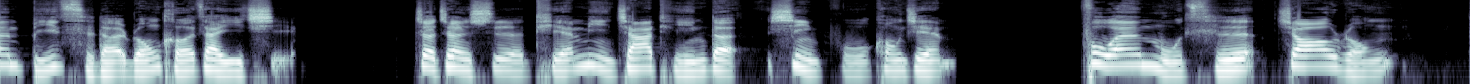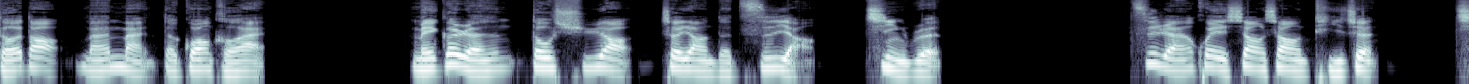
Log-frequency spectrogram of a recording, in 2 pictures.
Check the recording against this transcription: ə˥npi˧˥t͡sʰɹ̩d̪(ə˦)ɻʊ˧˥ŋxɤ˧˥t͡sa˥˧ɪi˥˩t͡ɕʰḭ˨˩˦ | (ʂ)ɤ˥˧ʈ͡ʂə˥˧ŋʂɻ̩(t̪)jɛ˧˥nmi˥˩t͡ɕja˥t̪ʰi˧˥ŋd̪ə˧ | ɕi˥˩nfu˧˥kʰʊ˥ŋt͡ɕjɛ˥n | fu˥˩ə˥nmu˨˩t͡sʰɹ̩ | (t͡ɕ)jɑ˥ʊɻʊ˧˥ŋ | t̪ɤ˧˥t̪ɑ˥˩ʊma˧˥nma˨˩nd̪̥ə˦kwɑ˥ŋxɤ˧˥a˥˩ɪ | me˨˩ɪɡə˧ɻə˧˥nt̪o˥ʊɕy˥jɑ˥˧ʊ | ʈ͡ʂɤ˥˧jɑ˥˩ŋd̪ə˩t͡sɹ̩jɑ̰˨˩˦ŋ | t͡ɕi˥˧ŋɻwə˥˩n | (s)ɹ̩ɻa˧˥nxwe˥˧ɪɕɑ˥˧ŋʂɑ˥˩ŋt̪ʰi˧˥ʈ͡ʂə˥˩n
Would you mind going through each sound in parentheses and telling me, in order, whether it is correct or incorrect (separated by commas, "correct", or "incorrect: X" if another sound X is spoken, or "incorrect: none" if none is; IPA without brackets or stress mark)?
correct, incorrect: ʈ͡ʂ, incorrect: t̪ʰ, correct, incorrect: t͡s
